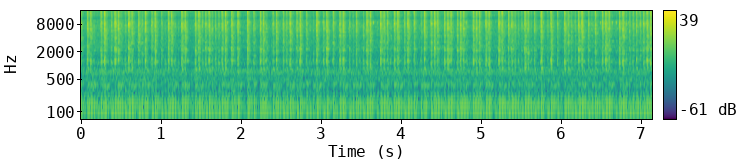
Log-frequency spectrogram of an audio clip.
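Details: Turbocharged engine idling and lightly revved with a deep, steady exhaust note and no puffing or ticking; the exhaust leak is gone.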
